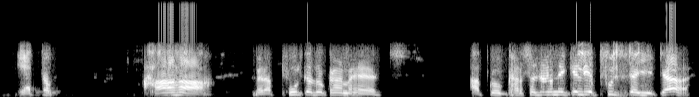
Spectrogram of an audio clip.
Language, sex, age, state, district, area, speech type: Hindi, male, 45-60, Bihar, Muzaffarpur, rural, conversation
